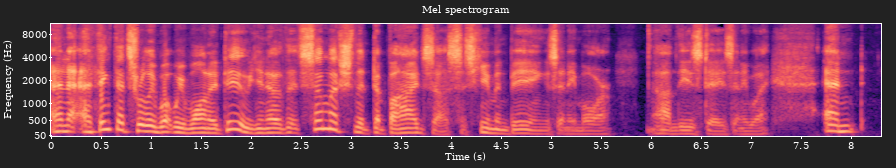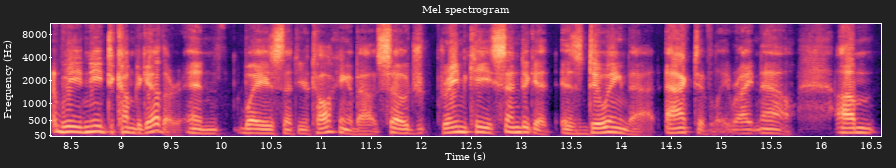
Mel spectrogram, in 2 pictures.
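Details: Adult male speaker; normal voice.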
